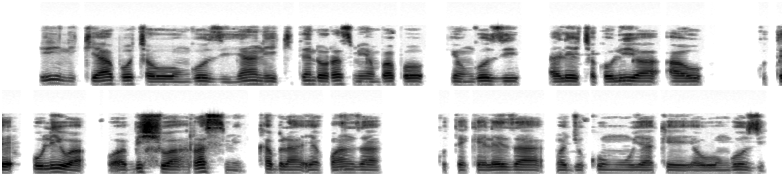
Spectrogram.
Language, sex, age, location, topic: Swahili, male, 18-24, Wajir, government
